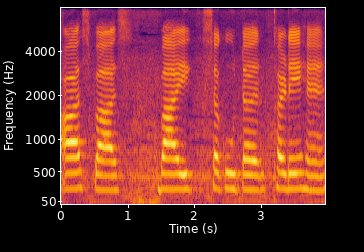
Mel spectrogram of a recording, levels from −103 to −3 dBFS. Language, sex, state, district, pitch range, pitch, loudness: Hindi, female, Haryana, Jhajjar, 220-240 Hz, 230 Hz, -14 LUFS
